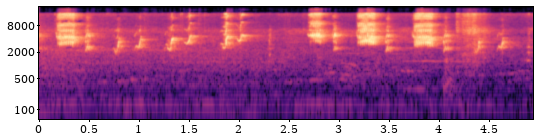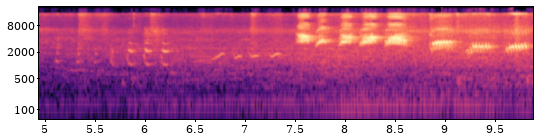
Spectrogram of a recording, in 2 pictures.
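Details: Long-tailed shrike calling to a rival as a lure: fast scratchy chatter mixed with thin sliding whistles and chips, quieter midway, then a loud rapid run of harsh notes at the end.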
